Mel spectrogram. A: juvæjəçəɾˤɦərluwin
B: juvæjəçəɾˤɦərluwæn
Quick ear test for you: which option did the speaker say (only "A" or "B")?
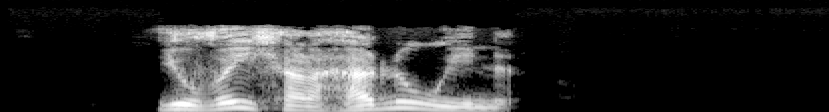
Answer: A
